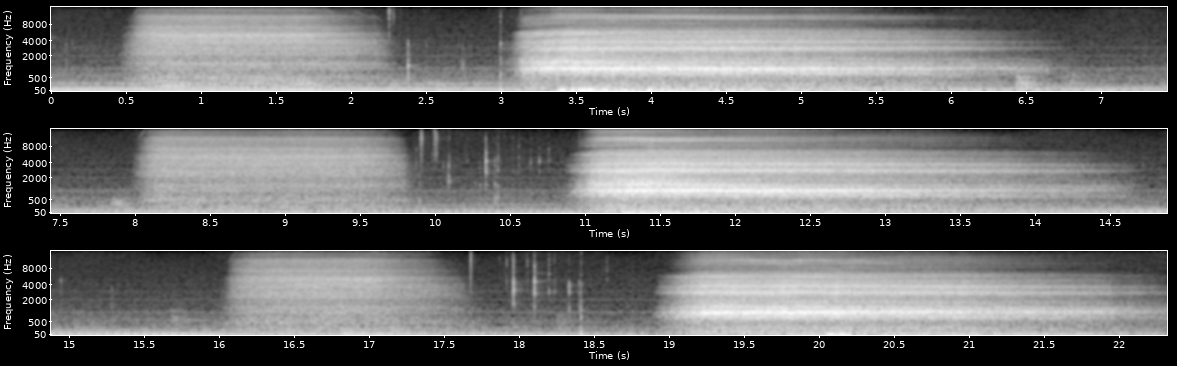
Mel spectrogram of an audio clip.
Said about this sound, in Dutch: Sluit dan je ogen en adem in jouw tempo drie keer in door je neus en uit door je mond.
